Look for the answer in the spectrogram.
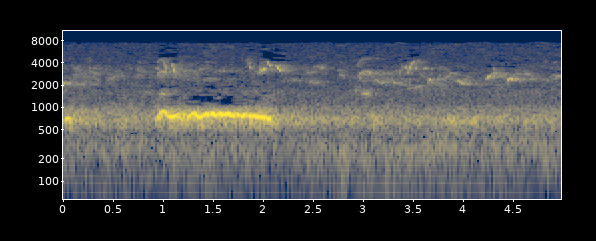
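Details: Tawny owl at dawn, 06:34 on 5 March 2013. The male is close to the microphone and a female calls farther off. One loud, steady, low hooting note lasts about a second, over busy twittering from the morning chorus.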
